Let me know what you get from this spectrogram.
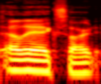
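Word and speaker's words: LAXART: It's pronounced LAX Art. It has nothing to do with the airport.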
